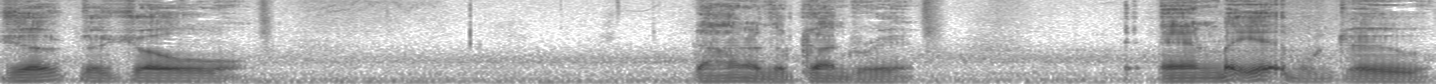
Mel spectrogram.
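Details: Tracheoesophageal speech in an adult man after total laryngectomy, no voice box, speaking with a Provox voice prosthesis.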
